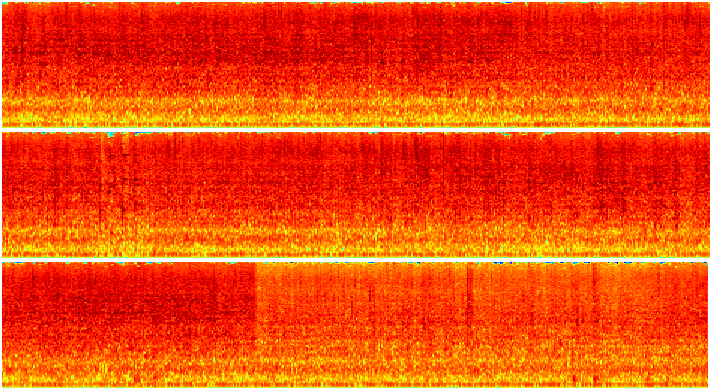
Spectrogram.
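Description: Cherry tomatoes and green onion sizzling steadily in oil in a pan while being stirred with a spatula, over a steady low hum. A couple of sharp clicks come partway through, and the sizzle drops a little about two-thirds of the way in.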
